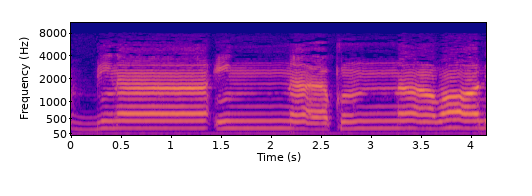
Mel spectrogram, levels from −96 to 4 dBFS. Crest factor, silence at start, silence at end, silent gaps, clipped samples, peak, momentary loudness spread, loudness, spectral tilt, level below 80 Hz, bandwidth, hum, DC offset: 12 dB; 0 s; 0 s; none; under 0.1%; -18 dBFS; 12 LU; -30 LUFS; -3.5 dB/octave; -64 dBFS; 8.2 kHz; none; under 0.1%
